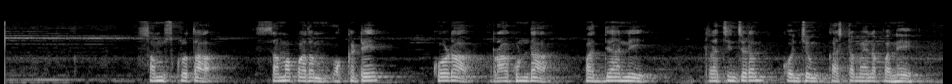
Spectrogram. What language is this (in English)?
Telugu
